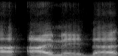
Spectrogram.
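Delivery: mildly bragging, proud, puffed-up, boastful. Voicing a character who puffs up about a tower they made: puffed up with pride. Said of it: "just gonna kinda puff up a little bit".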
